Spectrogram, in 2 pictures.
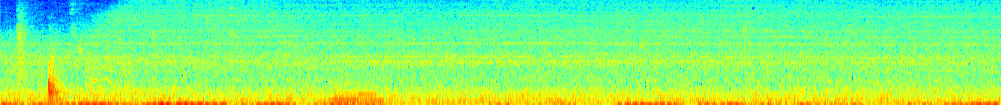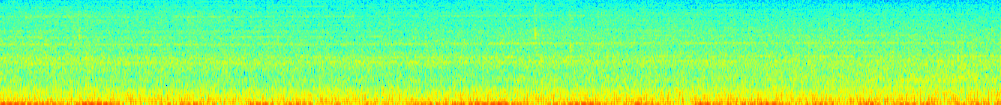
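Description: A jet engine roars steadily with a low rumble.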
